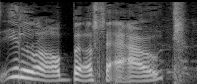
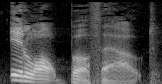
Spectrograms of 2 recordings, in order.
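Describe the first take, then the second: First: Slow, drawn-out tease with a grin; grinning wife. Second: Low, drawn-out teasing catchphrase; slow and low, like a kid needling dad; Micah. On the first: Wife teasing husband about his scratched truck, slow grinning imitation. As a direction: imitate a wife teasing, stretching each word. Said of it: "she just gives me this grin and says". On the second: Son needling his upset dad with his catchphrase, slow low imitation. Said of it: "Micah says this all the time". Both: Retold or imitated.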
